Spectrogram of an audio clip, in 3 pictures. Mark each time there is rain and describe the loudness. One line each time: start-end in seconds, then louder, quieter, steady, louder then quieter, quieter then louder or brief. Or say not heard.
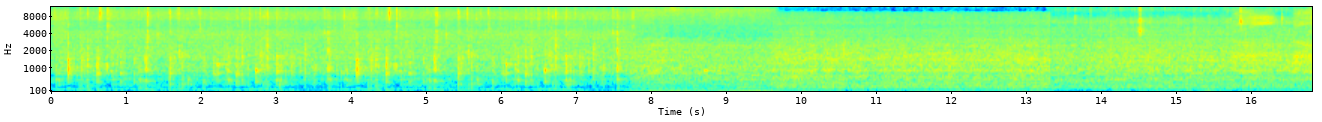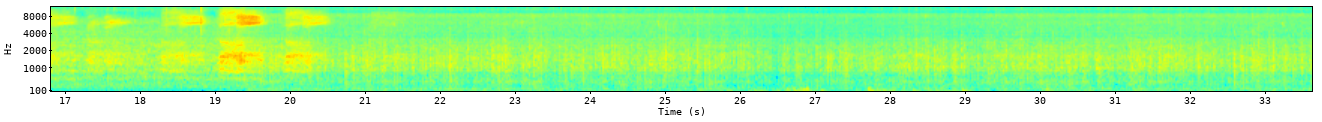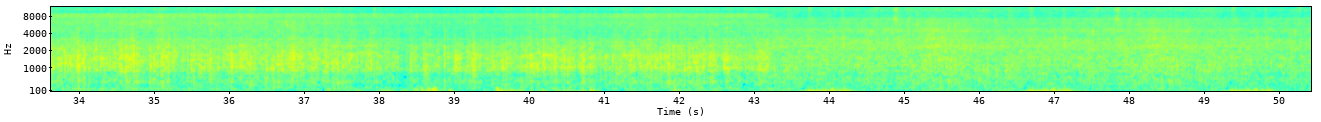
0.0-50.3 steady.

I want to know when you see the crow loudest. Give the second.
19 s.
